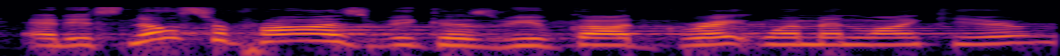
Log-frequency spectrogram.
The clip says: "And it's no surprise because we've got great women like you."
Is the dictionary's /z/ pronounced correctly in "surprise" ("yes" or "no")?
yes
